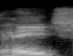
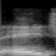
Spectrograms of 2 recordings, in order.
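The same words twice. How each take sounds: First: The letter name is said the Australian way. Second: The letter name is said the American way. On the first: "it was H" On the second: "instead of H"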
